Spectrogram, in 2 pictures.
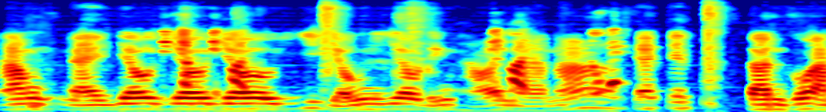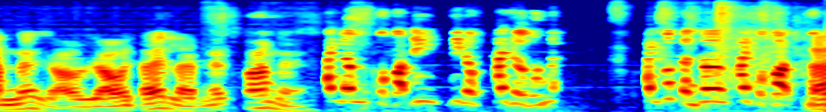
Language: Vietnamese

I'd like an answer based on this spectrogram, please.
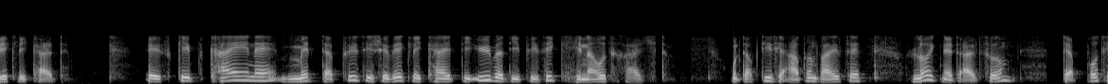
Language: German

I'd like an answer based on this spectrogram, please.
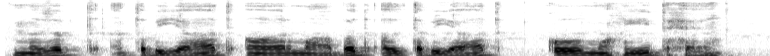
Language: Urdu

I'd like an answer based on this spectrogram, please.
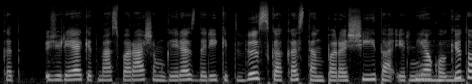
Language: Lithuanian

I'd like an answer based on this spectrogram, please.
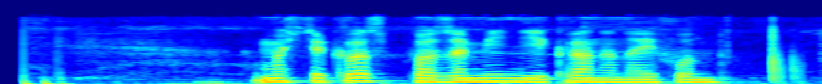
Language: Russian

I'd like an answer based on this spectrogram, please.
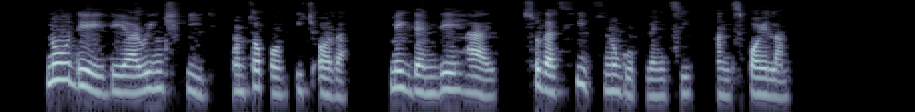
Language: Nigerian Pidgin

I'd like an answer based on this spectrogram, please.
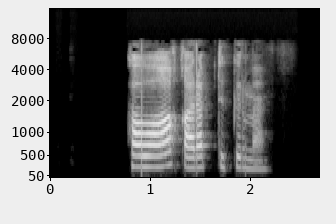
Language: Bashkir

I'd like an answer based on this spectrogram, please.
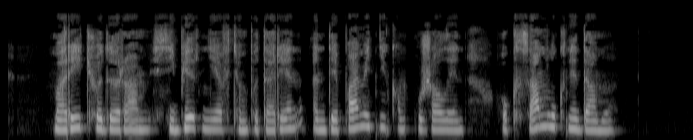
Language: Mari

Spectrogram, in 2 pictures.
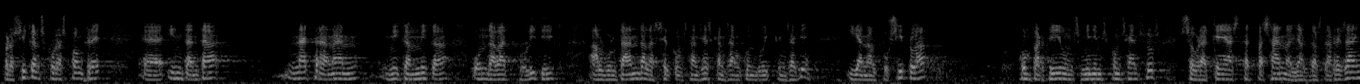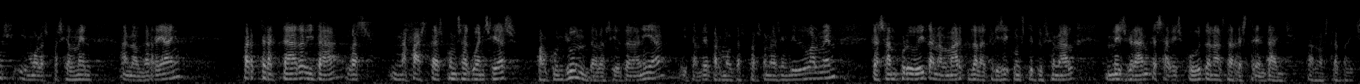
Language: Catalan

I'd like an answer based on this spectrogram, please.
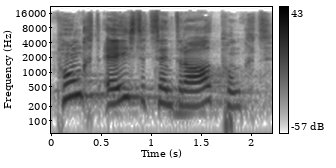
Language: Swiss German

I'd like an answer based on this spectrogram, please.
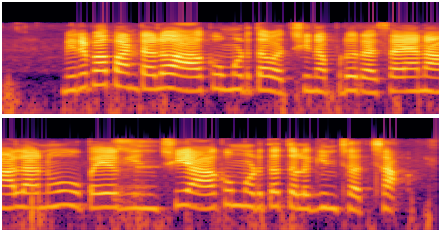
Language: Telugu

